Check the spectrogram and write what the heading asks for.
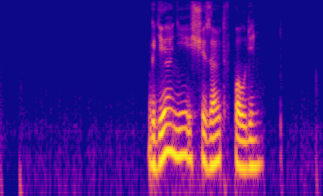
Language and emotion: Russian, neutral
